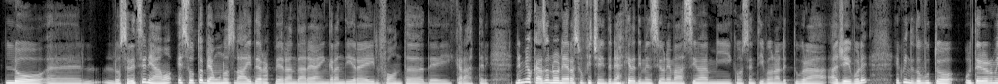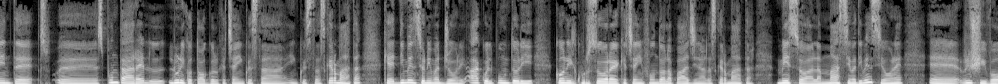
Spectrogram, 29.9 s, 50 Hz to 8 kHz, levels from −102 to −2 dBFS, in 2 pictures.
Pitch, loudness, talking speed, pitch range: 165 Hz, -16 LUFS, 145 wpm, 155-185 Hz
